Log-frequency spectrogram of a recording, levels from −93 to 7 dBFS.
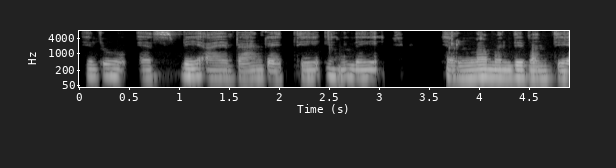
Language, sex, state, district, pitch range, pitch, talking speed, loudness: Kannada, male, Karnataka, Bijapur, 100-110 Hz, 105 Hz, 110 wpm, -30 LUFS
